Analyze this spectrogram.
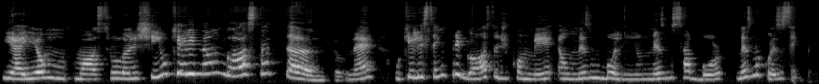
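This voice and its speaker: Her pitch is high and swings widely, and she speaks at a moderate pace. The speaker is a Brazilian educator with a Brazilian Portuguese accent, teaching child development planning online in a conversational style, addressing viewers and reasoning aloud.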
